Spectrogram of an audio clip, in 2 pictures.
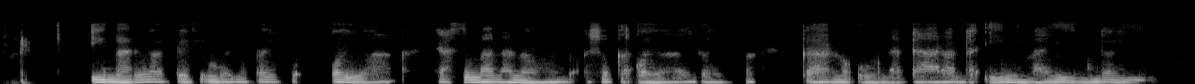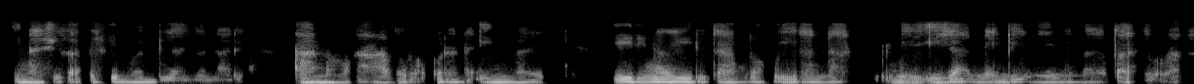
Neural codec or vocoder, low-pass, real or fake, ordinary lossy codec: codec, 44.1 kHz, 2.6 kbps, DAC; 7.2 kHz; fake; Opus, 16 kbps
